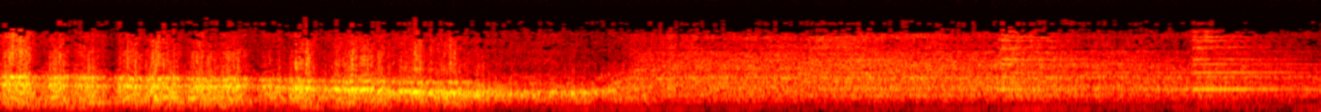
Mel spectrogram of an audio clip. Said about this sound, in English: put on all of his brakes. Whoa, train, stop.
